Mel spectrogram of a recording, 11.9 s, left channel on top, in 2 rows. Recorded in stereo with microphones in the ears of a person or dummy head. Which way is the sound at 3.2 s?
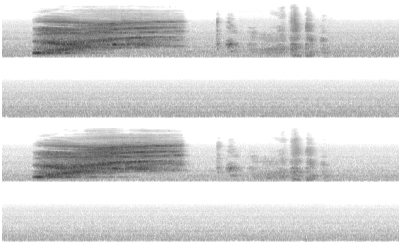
65° left (ahead or behind).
